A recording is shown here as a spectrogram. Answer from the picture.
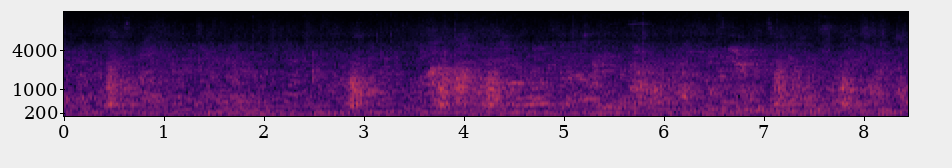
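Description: A dog yipping and barking repeatedly in short bursts, over background voices.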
